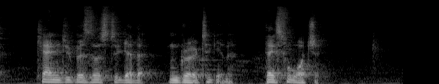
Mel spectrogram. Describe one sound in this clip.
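A man speaks calmly and clearly into a clip-on microphone, close up.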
